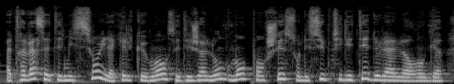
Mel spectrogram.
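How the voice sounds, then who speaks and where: A woman reading her scripted radio column in a measured, reassuring, explanatory way. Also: mid-range voice, mellow, breathy edge, soft background music.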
